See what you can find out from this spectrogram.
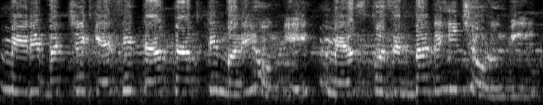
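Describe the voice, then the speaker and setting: A woman's voice: very high voice, expressive, measured pace, loud music behind the voice. A woman voicing a naive, fretful little mother bird in a children's cartoon. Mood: grieving. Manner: plaintive, fretful. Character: anxious, trusting mother bird, small and naive. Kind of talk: Hindi cartoon moral story acting.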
